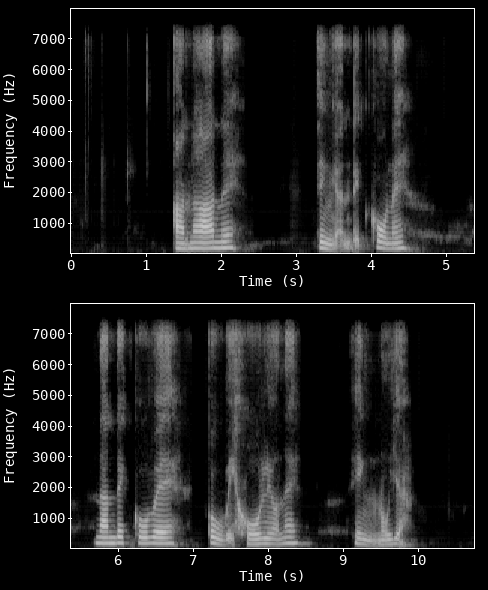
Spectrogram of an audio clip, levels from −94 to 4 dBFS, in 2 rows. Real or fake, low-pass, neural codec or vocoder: fake; 7.2 kHz; codec, 16 kHz, 2 kbps, X-Codec, HuBERT features, trained on LibriSpeech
